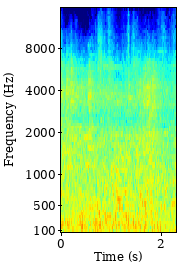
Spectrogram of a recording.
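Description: Crowd hubbub: many people talking at once, no single voice standing out, a steady background babble.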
